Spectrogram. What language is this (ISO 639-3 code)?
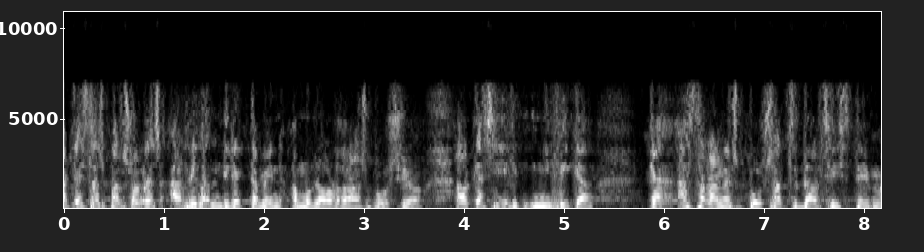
cat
